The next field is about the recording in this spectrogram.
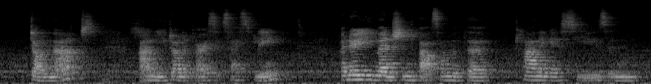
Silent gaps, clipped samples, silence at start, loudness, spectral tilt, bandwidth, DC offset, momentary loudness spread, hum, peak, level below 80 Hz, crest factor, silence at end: none; under 0.1%; 0 s; -31 LUFS; -3.5 dB/octave; over 20 kHz; 0.1%; 13 LU; none; -12 dBFS; -54 dBFS; 20 dB; 0 s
